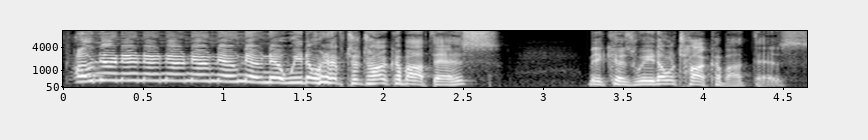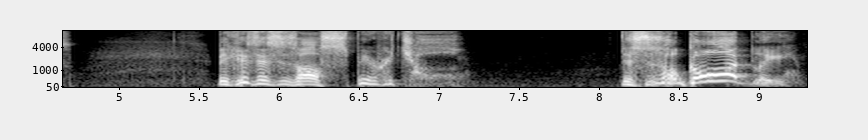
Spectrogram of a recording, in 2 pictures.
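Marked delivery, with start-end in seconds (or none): 0.1-2.7 high, rapid panicked no's; flustered refusal, squeaking no no no; mock panicked church. Church panicking at talk of bodies, high flustered protest. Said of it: "So we're like". 8.1-9.2 higher, put-on holy tone; sanctimonious mock reassurance; mock pious voice. Church insisting it is all spiritual, mock pious.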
